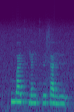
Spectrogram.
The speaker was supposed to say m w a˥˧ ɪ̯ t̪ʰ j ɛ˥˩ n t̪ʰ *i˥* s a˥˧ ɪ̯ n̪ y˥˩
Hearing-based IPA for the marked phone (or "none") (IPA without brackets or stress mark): y˥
